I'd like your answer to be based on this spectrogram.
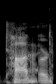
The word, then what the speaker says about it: Toddlerdom: Toddlerdom.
